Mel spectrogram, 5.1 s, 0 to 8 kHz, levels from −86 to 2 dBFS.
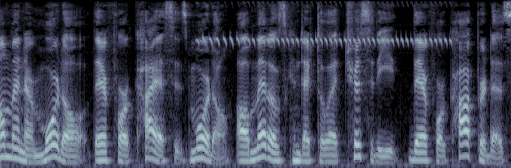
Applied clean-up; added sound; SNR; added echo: none; Cricket; 11 dB; none.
